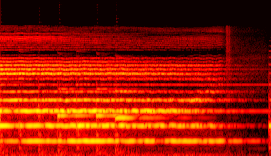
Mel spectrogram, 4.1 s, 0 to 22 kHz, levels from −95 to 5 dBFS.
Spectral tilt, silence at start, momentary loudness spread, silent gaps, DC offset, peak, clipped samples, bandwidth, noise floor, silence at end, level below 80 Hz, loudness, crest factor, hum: -1 dB/octave; 0 s; 12 LU; none; under 0.1%; -12 dBFS; under 0.1%; 11 kHz; -48 dBFS; 0 s; -62 dBFS; -24 LUFS; 14 dB; none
